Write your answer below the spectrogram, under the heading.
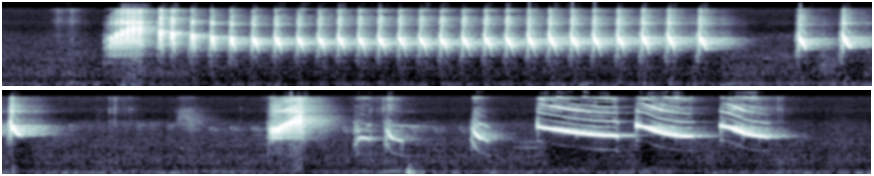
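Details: Sooty-headed bulbul in gacor ngebren singing: a long, even buzzy rattle lasting about three seconds, then scattered chips and short notes, ending in three clear downslurred whistles.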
